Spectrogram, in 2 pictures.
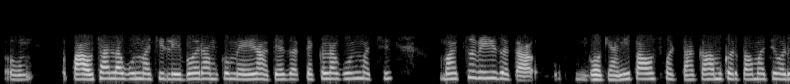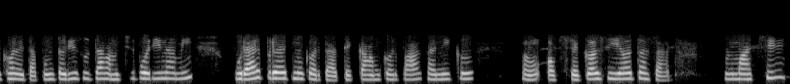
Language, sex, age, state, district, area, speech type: Goan Konkani, female, 30-45, Goa, Canacona, rural, conversation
